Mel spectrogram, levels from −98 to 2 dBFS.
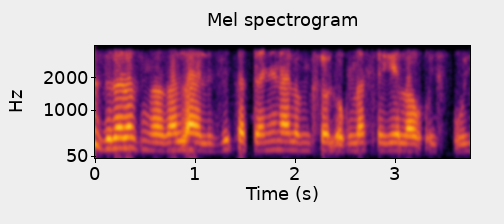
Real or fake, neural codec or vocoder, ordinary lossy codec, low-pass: real; none; none; 3.6 kHz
